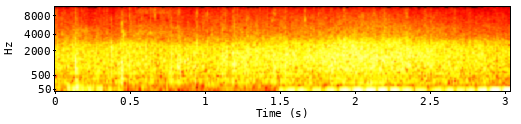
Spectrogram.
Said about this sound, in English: Sam Johnson, Republican of Texas, left to a standing ovation. The applause went on for some minutes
